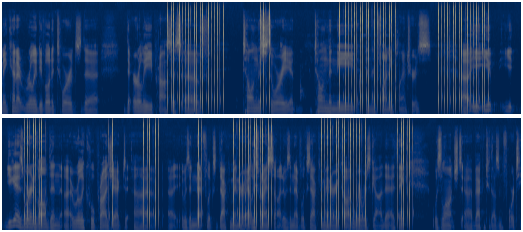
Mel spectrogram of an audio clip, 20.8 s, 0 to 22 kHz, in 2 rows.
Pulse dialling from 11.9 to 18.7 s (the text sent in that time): 1 3 1 7 8 3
